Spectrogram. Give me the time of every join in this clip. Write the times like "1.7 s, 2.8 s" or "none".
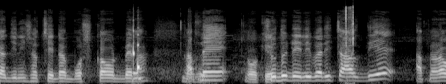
2.3 s

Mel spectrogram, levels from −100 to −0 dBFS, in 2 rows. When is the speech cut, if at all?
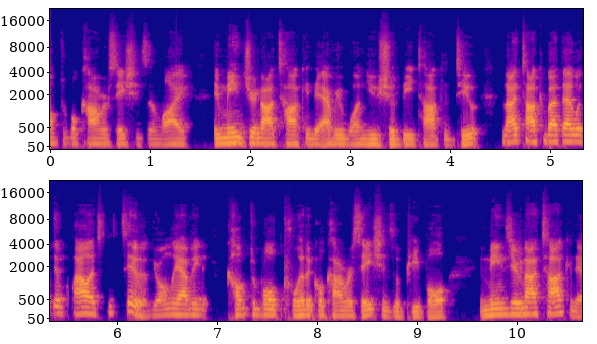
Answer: none

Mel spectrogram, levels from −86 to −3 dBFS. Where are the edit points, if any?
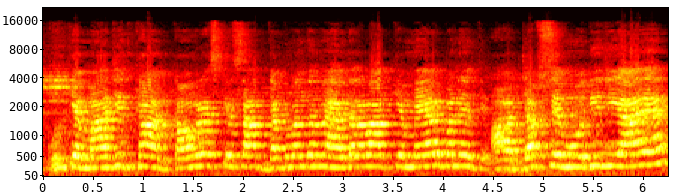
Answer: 4.4 s

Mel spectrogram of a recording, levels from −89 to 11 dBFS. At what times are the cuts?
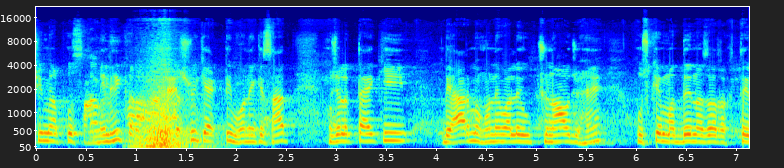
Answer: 1.4 s

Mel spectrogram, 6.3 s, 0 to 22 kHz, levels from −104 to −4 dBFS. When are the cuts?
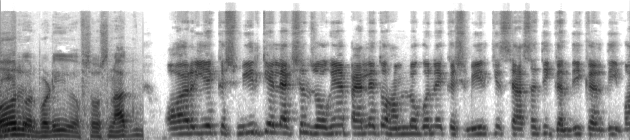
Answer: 1.4 s

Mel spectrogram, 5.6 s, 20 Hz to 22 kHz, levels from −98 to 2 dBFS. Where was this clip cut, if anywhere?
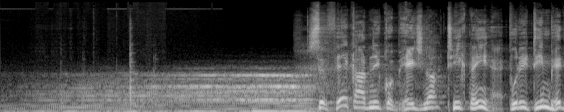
3.1 s

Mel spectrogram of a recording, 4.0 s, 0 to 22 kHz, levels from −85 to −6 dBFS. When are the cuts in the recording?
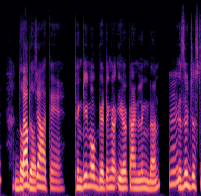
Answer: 1.3 s

